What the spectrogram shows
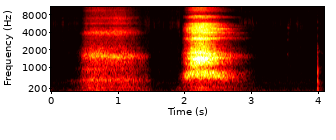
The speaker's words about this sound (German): Atme nochmal tief ein durch die Nase und atme aus durch den Mund.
